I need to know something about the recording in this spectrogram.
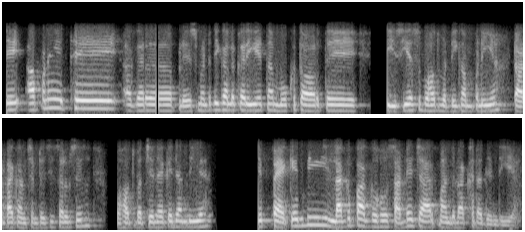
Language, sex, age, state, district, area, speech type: Punjabi, male, 30-45, Punjab, Amritsar, rural, conversation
